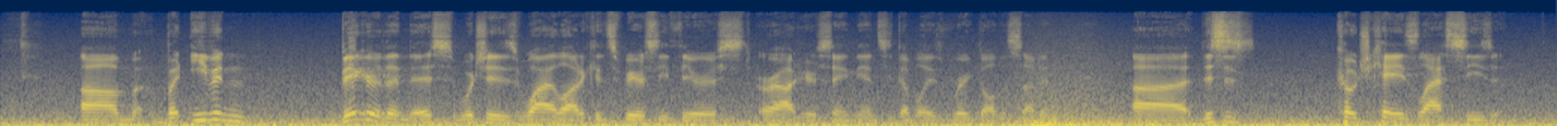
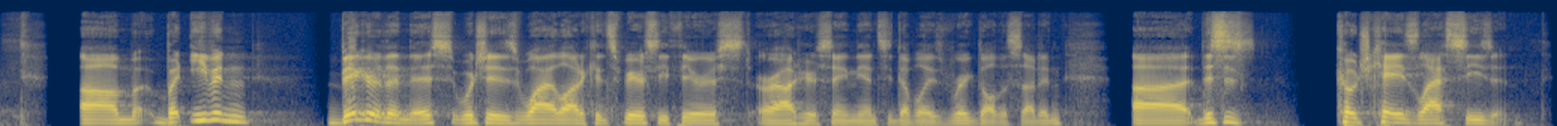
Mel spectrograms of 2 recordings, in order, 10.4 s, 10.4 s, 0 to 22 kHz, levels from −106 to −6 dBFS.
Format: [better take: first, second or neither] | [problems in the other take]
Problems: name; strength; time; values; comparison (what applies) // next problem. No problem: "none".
second | wind noise on the microphone; occasional gusts; 15 dB below the speech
